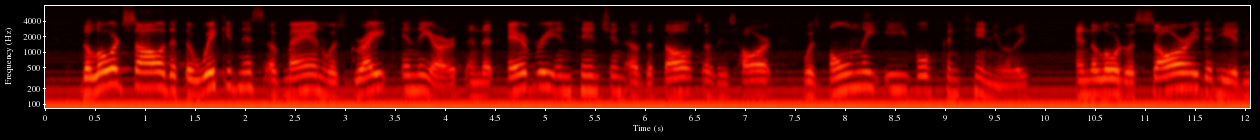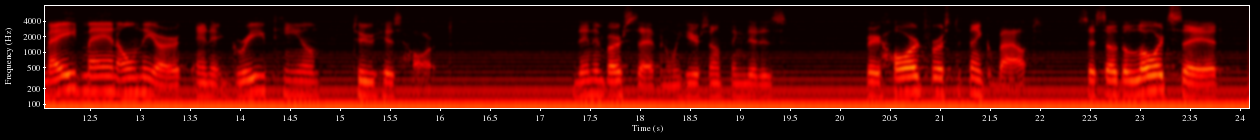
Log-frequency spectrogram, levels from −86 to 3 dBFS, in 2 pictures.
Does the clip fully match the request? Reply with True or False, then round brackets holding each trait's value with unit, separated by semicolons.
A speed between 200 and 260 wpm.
False (170 wpm)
